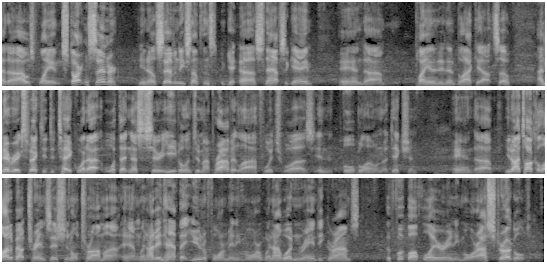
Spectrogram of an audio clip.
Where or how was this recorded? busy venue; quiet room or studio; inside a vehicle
busy venue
